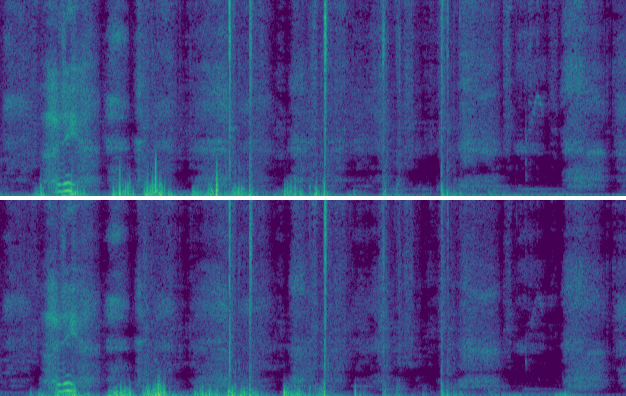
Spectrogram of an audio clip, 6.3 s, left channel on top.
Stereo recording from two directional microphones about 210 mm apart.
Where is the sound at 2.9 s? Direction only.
15° right (ahead or behind).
